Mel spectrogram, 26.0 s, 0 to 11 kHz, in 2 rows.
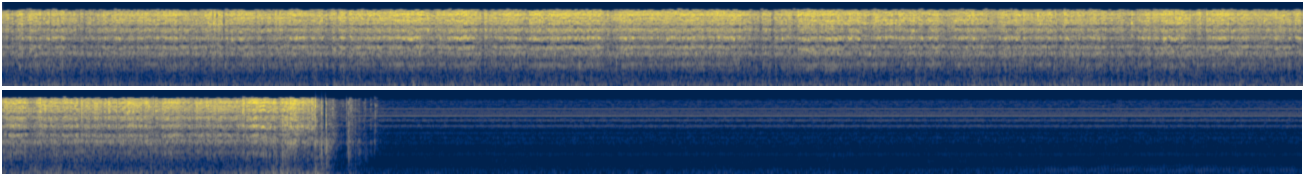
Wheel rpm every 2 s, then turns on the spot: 230, 230, 230, 230, 230, 230, 230, 190, 10, 0, 0, 0, 0.
none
